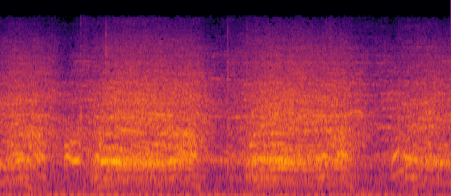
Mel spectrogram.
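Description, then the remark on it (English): A large crowd of Bell residents at a city council meeting chants the single shouted word "fuera" ("out") in unison, rising in two loud, rhythmic swells over a steady roar of many voices. “Fuera, they chanted. Out.”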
